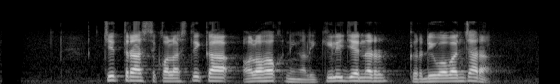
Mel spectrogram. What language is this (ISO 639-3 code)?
sun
